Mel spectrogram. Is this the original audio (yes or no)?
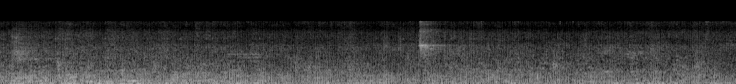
no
